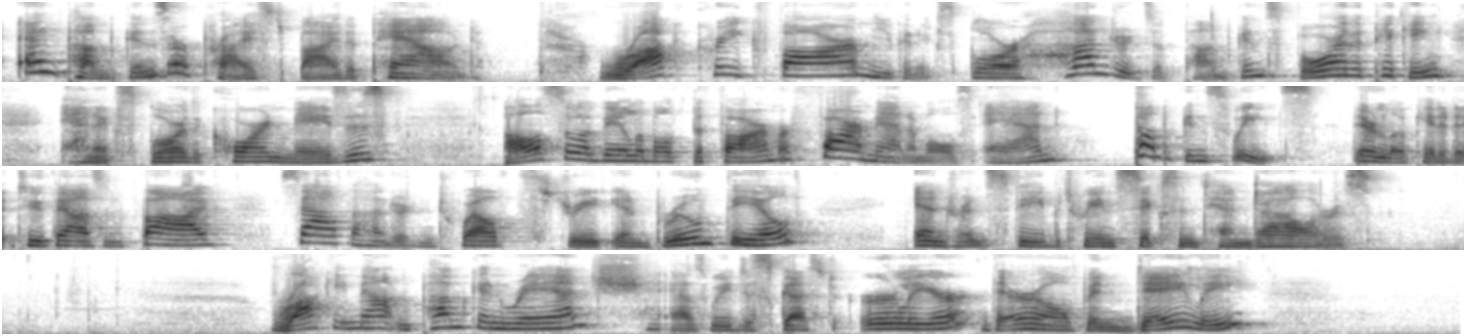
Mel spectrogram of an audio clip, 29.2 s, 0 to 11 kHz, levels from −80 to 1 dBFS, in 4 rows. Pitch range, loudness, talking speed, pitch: 185-270 Hz, -20 LUFS, 125 wpm, 220 Hz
